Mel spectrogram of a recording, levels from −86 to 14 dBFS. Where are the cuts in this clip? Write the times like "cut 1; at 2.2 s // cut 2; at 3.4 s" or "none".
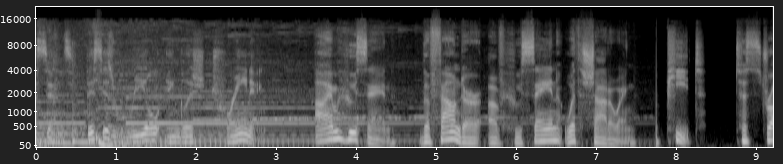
cut 1; at 7.9 s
